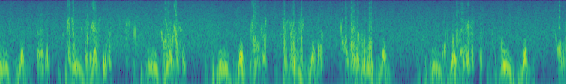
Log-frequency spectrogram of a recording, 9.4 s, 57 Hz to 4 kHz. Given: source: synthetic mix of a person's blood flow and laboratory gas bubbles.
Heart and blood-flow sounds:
Doppler ultrasound of blood flow; precordium
0.61-0.84 s: bubbles
1.10-1.28 s: bubbles
1.35-1.38 s: bubbles
1.41-1.90 s: bubbles
2.08-2.29 s: bubbles
2.67-3.10 s: bubbles
4.16-4.47 s: bubbles
4.70-5.08 s: bubbles
5.28-5.42 s: bubbles
5.65-6.25 s: bubbles
7.36-7.50 s: bubbles
7.53-7.92 s: bubbles
7.99-8.05 s: bubbles
8.33-8.40 s: bubbles
9.22-9.45 s: bubbles
From the record:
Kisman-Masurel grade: 242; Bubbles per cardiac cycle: several, 3 to 8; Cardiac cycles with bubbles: 100%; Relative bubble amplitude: moderate (0.250 to 0.450); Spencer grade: 3 (all of the cardiac periods contain showers or single bubble signals, but not dominating or overriding the cardiac motion signals); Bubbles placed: anywhere in the cardiac cycle

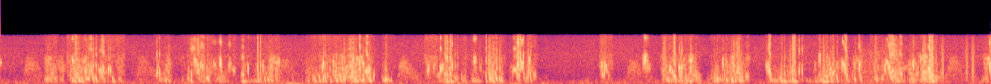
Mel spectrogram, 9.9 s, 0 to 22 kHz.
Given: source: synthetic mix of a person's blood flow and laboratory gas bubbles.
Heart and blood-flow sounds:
Doppler ultrasound of blood flow; subclavian vein
0.00-0.02 s: bubbles
0.43-1.26 s: bubbles
1.53-1.73 s: bubbles
1.80-2.82 s: bubbles
3.05-3.96 s: bubbles
4.24-5.07 s: bubbles
5.10-5.39 s: bubbles
5.99-6.12 s: bubbles
6.41-6.54 s: bubbles
6.60-7.04 s: bubbles
7.11-7.51 s: bubbles
7.66-8.65 s: bubbles
8.70-9.47 s: bubbles
9.81-9.92 s: bubbles
From the record:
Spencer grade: 4 (maximum detectable bubble signal sounding continuously throughout systole and diastole of every cardiac period, and overriding the amplitude of the normal cardiac signals); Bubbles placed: anywhere in the cardiac cycle

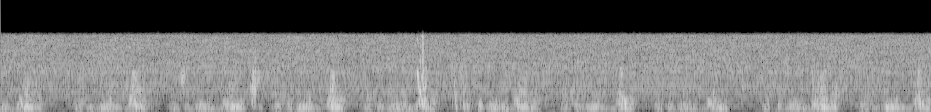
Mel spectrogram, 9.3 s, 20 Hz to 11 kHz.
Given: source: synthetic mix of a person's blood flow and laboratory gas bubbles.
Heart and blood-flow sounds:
Doppler ultrasound of blood flow; precordium
1.79-1.87 s: bubbles
2.48-2.64 s: bubbles
4.15-4.36 s: bubbles
4.51-4.68 s: bubbles
8.10-8.16 s: bubbles
8.29-8.40 s: bubbles
From the record:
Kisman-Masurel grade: 123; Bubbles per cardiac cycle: 1 to 2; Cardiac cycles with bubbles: 10 to 50%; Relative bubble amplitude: loud (0.450 to 0.775); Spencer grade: 2 (many but less than half of the cardiac periods contain bubble signals, singularly or in groups); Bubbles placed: anywhere in the cardiac cycle

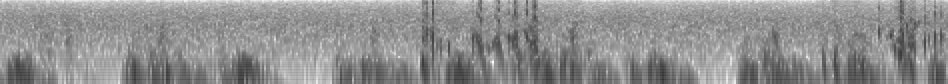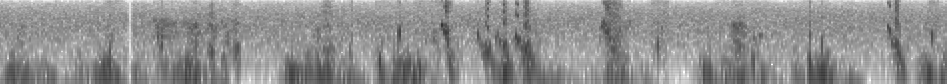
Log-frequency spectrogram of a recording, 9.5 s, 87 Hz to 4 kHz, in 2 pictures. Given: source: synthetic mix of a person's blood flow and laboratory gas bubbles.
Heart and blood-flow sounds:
Doppler ultrasound of blood flow; precordium
2.08-2.28 s: bubbles
2.32-2.92 s: bubbles
4.08-4.75 s: bubbles
5.25-5.37 s: bubbles
5.49-5.95 s: bubbles
6.20-6.50 s: bubbles
6.61-7.06 s: bubbles
7.08-7.44 s: bubbles
7.72-7.89 s: bubbles
7.99-8.08 s: bubbles
8.33-8.59 s: bubbles
8.75-8.88 s: bubbles
9.13-9.29 s: bubbles
9.37-9.46 s: bubbles
From the record:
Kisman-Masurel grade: 223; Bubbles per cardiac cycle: several, 3 to 8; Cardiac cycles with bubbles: 10 to 50%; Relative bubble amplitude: loud (0.450 to 0.775); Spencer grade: 2 (many but less than half of the cardiac periods contain bubble signals, singularly or in groups); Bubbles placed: anywhere in the cardiac cycle

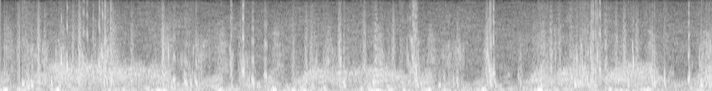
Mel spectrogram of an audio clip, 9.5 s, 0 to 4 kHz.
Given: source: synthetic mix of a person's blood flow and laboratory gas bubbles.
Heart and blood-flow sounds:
Doppler ultrasound of blood flow; subclavian vein
0.27-0.97 s: bubbles
1.08-1.57 s: bubbles
2.17-2.78 s: bubbles
3.05-3.13 s: bubbles
3.21-3.58 s: bubbles
4.14-4.25 s: bubbles
4.31-4.41 s: bubbles
4.53-4.65 s: bubbles
4.94-5.12 s: bubbles
5.33-5.38 s: bubbles
5.42-5.67 s: bubbles
5.83-6.21 s: bubbles
6.48-6.65 s: bubbles
6.90-7.00 s: bubbles
7.16-7.33 s: bubbles
7.59-8.06 s: bubbles
8.34-8.49 s: bubbles
8.63-8.79 s: bubbles
8.84-8.91 s: bubbles
9.16-9.24 s: bubbles
9.29-9.51 s: bubbles
From the record:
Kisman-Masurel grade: 242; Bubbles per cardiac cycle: several, 3 to 8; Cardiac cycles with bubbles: 100%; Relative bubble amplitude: moderate (0.250 to 0.450); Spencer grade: 3 (all of the cardiac periods contain showers or single bubble signals, but not dominating or overriding the cardiac motion signals); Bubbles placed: anywhere in the cardiac cycle

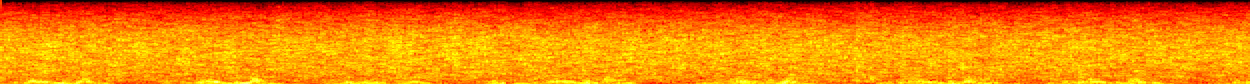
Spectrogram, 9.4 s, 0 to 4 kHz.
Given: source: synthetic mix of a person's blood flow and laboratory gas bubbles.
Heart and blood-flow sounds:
Doppler ultrasound of blood flow; precordium
6.30-6.57 s: bubbles
7.20-7.25 s: bubbles
From the record:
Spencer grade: 2 (many but less than half of the cardiac periods contain bubble signals, singularly or in groups); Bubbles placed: anywhere in the cardiac cycle

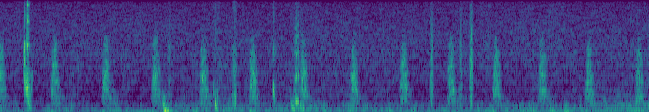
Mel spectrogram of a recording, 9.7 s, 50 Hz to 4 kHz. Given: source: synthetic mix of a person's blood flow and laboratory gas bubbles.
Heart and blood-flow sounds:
Doppler ultrasound of blood flow; subclavian vein
0.35-0.50 s: bubbles
3.19-3.30 s: bubbles
3.48-3.56 s: bubbles
4.08-4.16 s: bubbles
4.35-4.62 s: bubbles
From the record:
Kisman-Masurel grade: 122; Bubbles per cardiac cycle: 1 to 2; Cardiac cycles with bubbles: 10 to 50%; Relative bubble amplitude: moderate (0.250 to 0.450); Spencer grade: 2 (many but less than half of the cardiac periods contain bubble signals, singularly or in groups); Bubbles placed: anywhere in the cardiac cycle

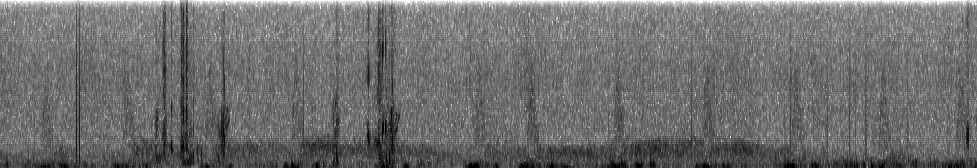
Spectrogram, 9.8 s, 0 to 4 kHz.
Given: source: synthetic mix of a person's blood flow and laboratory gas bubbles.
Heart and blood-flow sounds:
Doppler ultrasound of blood flow; subclavian vein
1.54-2.04 s: bubbles
2.15-2.30 s: bubbles
3.32-3.42 s: bubbles
3.65-4.01 s: bubbles
9.64-9.72 s: bubbles
9.74-9.78 s: bubbles
From the record:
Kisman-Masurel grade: 222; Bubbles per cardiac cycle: several, 3 to 8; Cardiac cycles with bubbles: 10 to 50%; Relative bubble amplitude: moderate (0.250 to 0.450); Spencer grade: 2 (many but less than half of the cardiac periods contain bubble signals, singularly or in groups); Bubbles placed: anywhere in the cardiac cycle

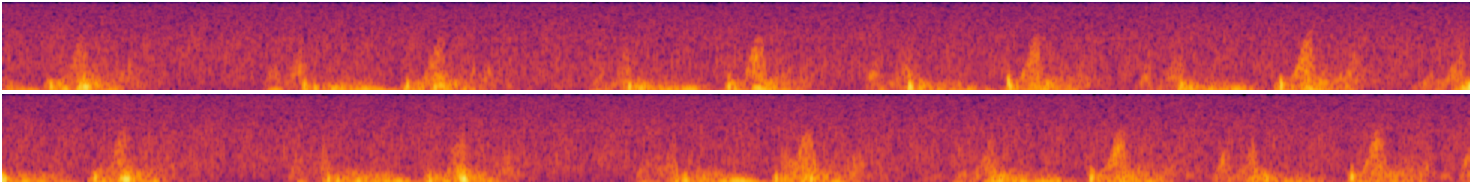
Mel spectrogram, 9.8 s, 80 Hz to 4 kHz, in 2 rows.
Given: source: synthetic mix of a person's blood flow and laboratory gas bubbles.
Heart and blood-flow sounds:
Doppler ultrasound of blood flow; precordium
7.49-7.54 s: bubbles
From the record:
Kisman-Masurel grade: 111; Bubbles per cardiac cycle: 1 to 2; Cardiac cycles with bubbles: 1 to 10%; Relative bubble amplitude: barely perceptible (0.100 to 0.250); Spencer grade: 1 (occasional bubble signal discernible with the cardiac motion signal, with majority of cardiac periods free of bubbles); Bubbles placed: anywhere in the cardiac cycle

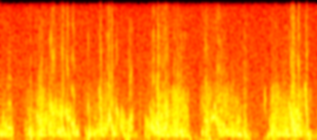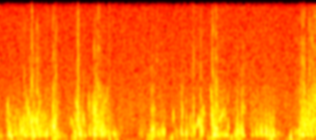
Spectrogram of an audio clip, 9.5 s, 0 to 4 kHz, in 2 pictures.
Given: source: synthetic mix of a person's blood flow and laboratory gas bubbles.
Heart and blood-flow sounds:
Doppler ultrasound of blood flow; precordium
0.00-0.22 s: bubbles
0.36-1.23 s: bubbles
1.26-2.03 s: bubbles
2.14-2.86 s: bubbles
3.00-3.79 s: bubbles
3.93-4.69 s: bubbles
4.82-5.68 s: bubbles
5.78-6.52 s: bubbles
7.00-7.25 s: bubbles
7.33-7.39 s: bubbles
7.43-7.85 s: bubbles
7.88-8.22 s: bubbles
8.27-8.46 s: bubbles
8.49-8.91 s: bubbles
9.19-9.51 s: bubbles
From the record:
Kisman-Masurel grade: 444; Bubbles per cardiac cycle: continuous sound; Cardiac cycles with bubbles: 100%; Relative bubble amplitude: maximal (0.775 to 0.999); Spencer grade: 4 (maximum detectable bubble signal sounding continuously throughout systole and diastole of every cardiac period, and overriding the amplitude of the normal cardiac signals); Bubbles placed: anywhere in the cardiac cycle

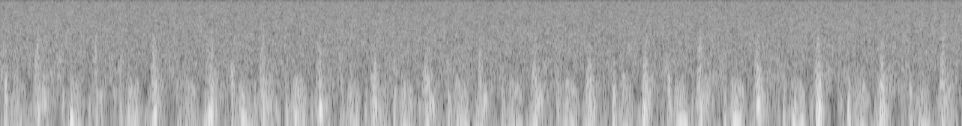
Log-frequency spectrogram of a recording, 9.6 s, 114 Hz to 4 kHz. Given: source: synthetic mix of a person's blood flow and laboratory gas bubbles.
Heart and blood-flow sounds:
Doppler ultrasound of blood flow; precordium
no bubbles
From the record:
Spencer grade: 0 (complete lack of bubble signals)

